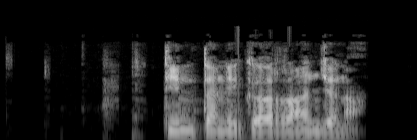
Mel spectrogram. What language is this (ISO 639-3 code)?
xka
